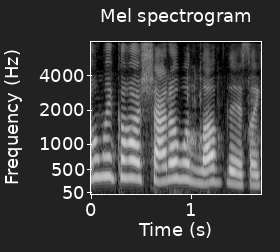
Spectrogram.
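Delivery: mock, really excited, eager gushing chatter. Retelling what gets said on trying new baked goods: imitating own excited voice. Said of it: "I always get really excited".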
